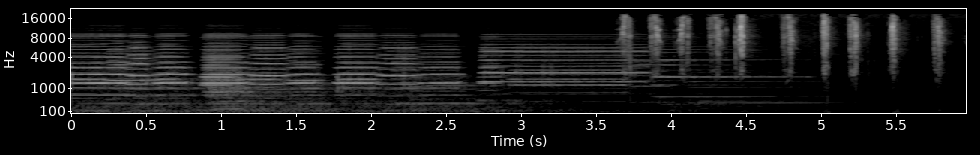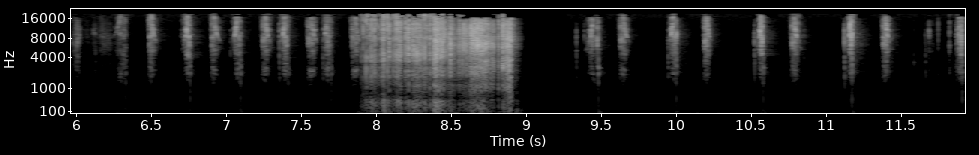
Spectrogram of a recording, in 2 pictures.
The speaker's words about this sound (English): I'm cutting my garter belt into thin strips so I can post a rudimentary message on the window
